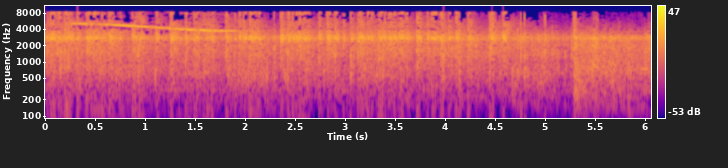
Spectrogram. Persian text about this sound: سوای اینها در دبی هم آغاز سال 2011 با برنامه‌های آتشبازی جشن گرفته شد.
